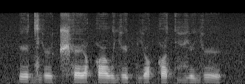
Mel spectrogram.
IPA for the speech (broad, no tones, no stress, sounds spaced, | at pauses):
ɪ d j ø t͡ʃʰ ɛ j qʷ œ w j ɪ pʲ ø w qʷ ɪ t vʲ œ j ʏ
